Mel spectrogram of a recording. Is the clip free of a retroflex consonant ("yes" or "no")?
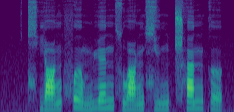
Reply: no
